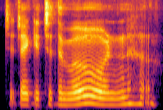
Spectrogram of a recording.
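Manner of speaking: mock-shocked husband's exclaim. Husband fakes alarm to his wife, mock exclaim. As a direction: feign horror. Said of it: "exclaimed Mister Twit".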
